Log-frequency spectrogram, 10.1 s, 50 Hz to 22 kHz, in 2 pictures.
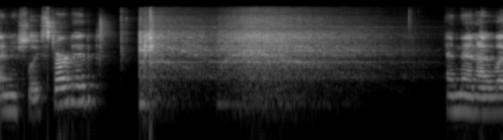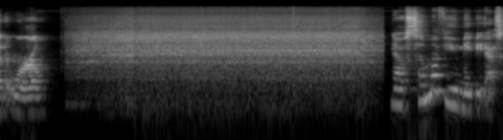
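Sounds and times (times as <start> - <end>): food processor whirring: 1.4 - 4.2, 5.7 - 8.9.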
